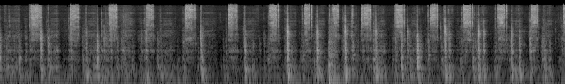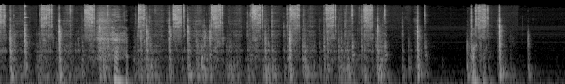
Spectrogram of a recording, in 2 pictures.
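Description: A bolt being tightened on the auxiliary coolant water pump of a second-generation Toyota Prius hybrid gives repeated close ratcheting and rasping clicks in a steady rhythm, with a few heavier knocks, and no talk.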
